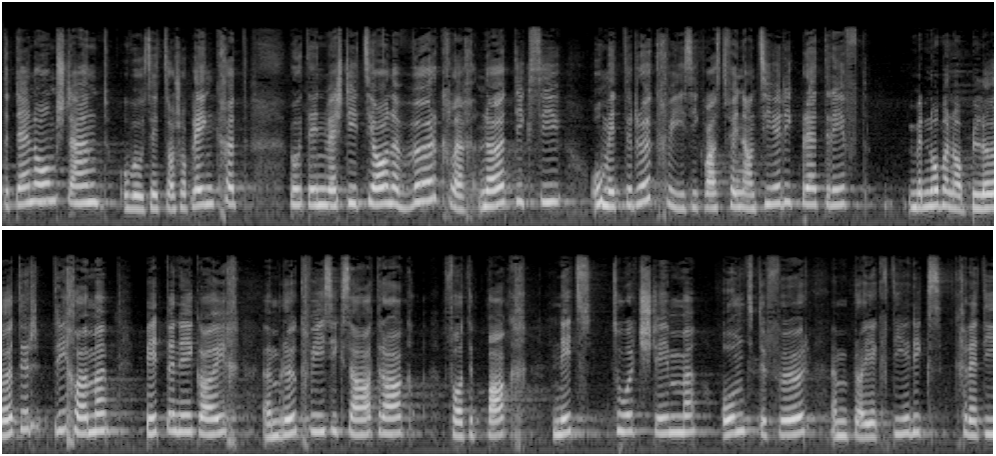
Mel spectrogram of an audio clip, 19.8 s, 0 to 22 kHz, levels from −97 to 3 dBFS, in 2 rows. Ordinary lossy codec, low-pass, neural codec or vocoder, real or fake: none; 14.4 kHz; vocoder, 48 kHz, 128 mel bands, Vocos; fake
